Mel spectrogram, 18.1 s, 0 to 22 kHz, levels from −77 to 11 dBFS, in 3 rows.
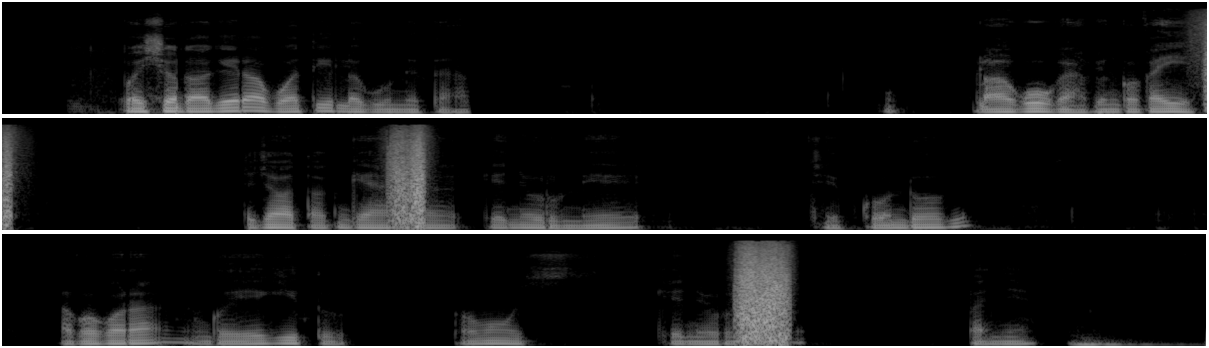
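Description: At 0.86 s the speech jumps ahead by about 150 ms with a short smeared blip instead of a click. It jumps again by about 100 ms from 2.32 to 2.35 s, and by about 20 ms at 7.25 s. These are compressed frames skipped: whole frames never reached the decoder or were rejected. The gaps are multiples of a 23.2 ms frame, which fits losses of several frames, a few frames and a single frame. Overlap between neighbouring frames blurs each join.

From 5.84 to 6.21 s, 7.86 to 8.24 s and 15.65 to 16.05 s, a swish of static rises over the speech and drops away. These are wireless microphone noise hits, where reflections cancel the FM radio signal and the receiver's own noise floods in.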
